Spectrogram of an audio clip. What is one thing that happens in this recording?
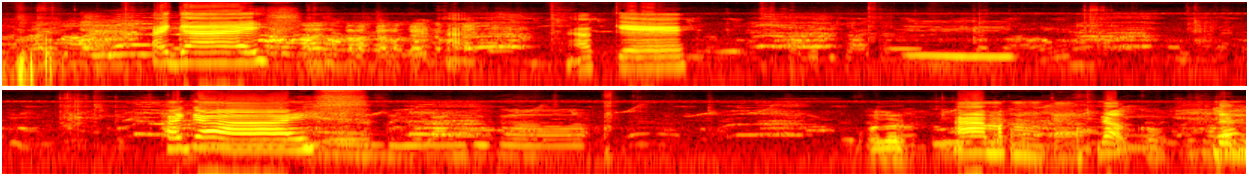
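A woman laughs and chatters nearby.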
